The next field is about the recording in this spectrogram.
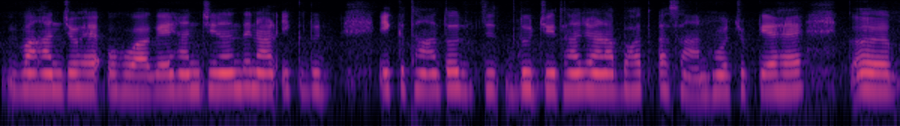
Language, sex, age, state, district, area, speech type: Punjabi, female, 18-30, Punjab, Rupnagar, urban, spontaneous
